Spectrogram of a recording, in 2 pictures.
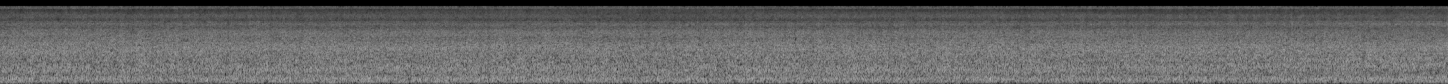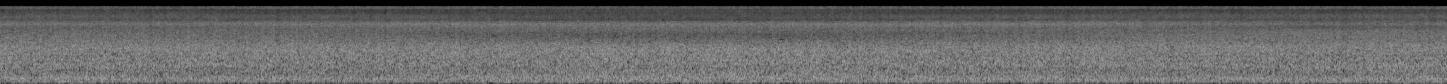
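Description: Fast muddy floodwater rushing in a steady, unbroken wash of noise, with no let-up.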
